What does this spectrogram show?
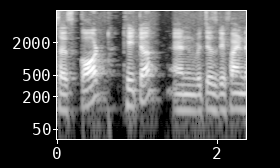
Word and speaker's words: cot: lastly we have cotangent in short it is pronounced as cot theta and which is defined as a reciprocal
